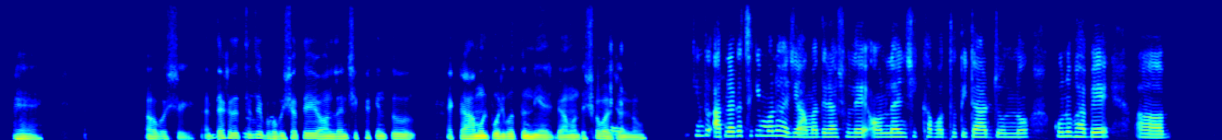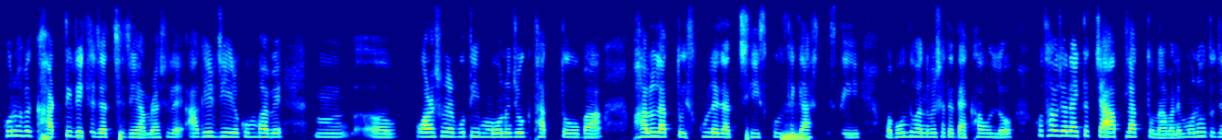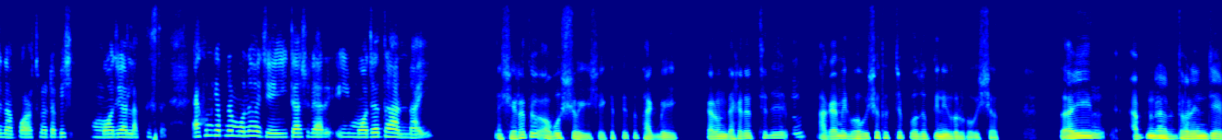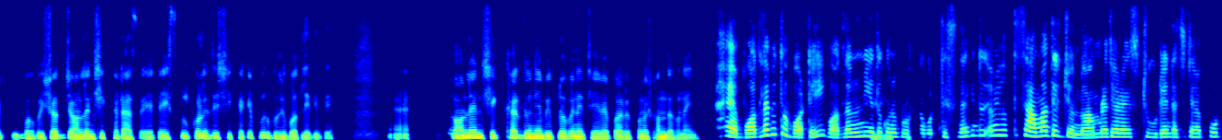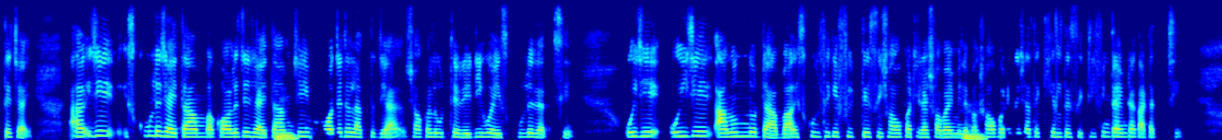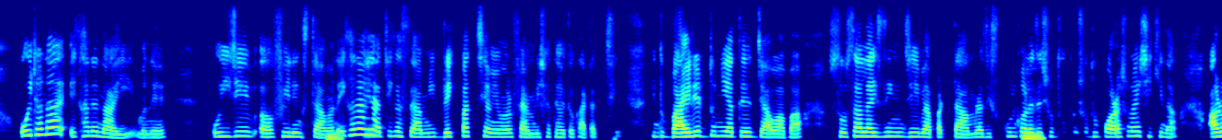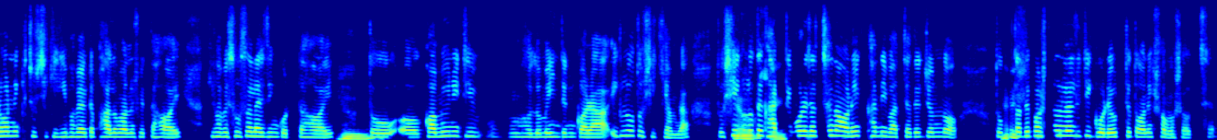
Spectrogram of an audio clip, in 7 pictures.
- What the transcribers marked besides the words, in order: tapping; other noise; other background noise; "পুরোপুরি" said as "পুরপুরি"; in English: "সোশ্যালাইজিং"; in English: "সোশ্যালাইজিং"
- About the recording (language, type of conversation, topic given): Bengali, unstructured, অনলাইন শিক্ষার সুবিধা ও অসুবিধাগুলো কী কী?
